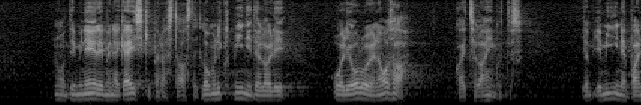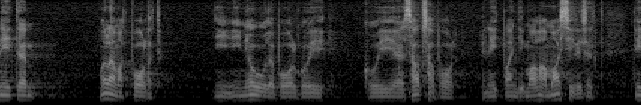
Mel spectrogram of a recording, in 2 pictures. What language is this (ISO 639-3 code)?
est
